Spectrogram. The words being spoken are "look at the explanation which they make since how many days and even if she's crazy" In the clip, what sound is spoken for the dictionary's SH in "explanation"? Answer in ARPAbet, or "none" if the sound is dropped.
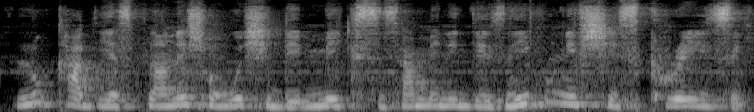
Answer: SH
